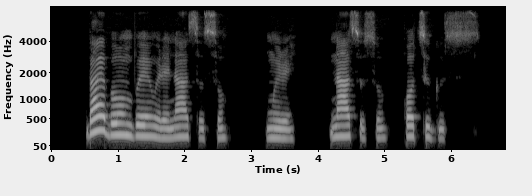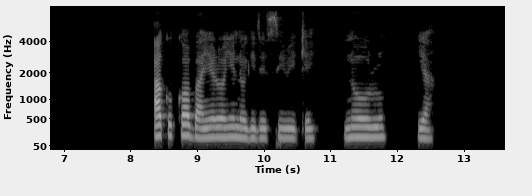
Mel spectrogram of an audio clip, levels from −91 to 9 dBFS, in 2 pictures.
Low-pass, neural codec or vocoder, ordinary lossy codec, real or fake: 7.2 kHz; none; none; real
